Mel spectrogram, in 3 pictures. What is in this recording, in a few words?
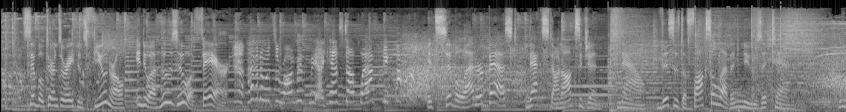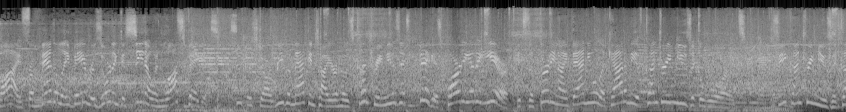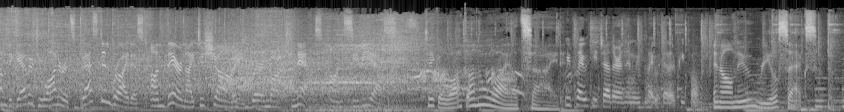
Promos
